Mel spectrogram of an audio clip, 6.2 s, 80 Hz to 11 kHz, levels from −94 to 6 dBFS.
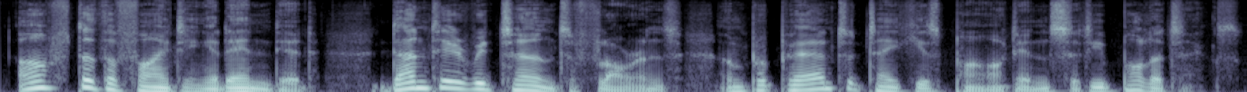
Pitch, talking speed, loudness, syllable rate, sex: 115 Hz, 175 wpm, -20 LUFS, 5.6 syllables/s, male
